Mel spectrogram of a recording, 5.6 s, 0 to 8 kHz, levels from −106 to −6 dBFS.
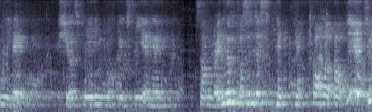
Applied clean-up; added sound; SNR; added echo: neural separator model SepFormer DNS4.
